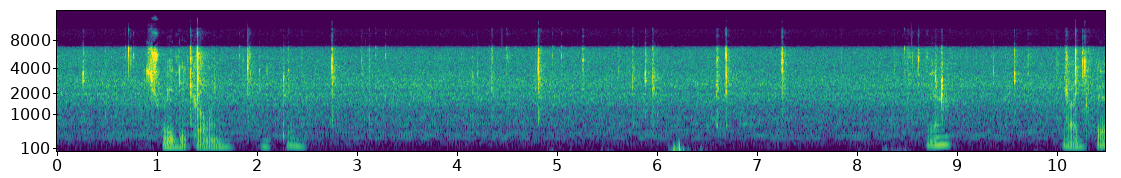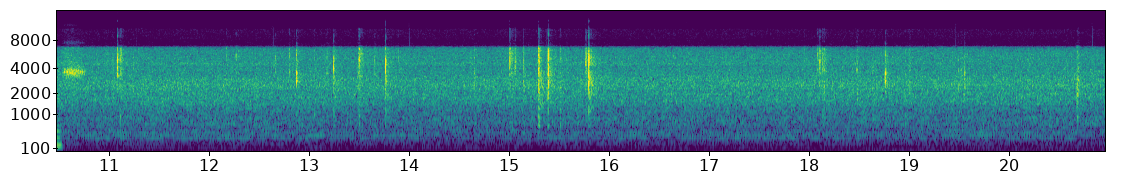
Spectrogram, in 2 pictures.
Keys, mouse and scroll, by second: 0.0 middle click, 0.3-6.4 right drag, 0.8-3.8 typing, 5.3 b, 5.8 z, 6.1 g, 8.4 KP_1, 8.9 z, 9.6-10.8 middle drag, 9.6 z, 9.6 g, 10.8 1, 11.7-14.1 right drag, 12.4 click, 12.4-14.2 middle drag, 13.5-14.8 typing, 18.1-20.1 typing, 18.5-20.1 middle drag.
